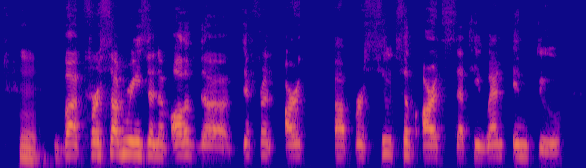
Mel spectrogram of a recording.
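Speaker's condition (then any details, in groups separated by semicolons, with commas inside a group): No condition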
